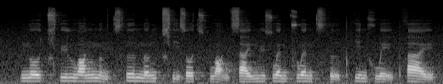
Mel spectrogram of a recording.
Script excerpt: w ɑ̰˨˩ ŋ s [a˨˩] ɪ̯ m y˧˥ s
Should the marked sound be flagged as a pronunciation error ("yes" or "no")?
yes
